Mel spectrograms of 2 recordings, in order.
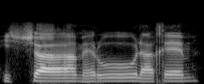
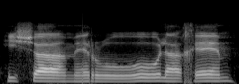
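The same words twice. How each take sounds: First: Hishameru lachem slow and louder, lingering on ru; slow chanted phrase; slowed rou. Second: Slow chanted phrase; slowed rou. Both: Shown as a demonstration. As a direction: drag the ru of Hishameru. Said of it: "on ralentit un petit peu aussi sur le rou".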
